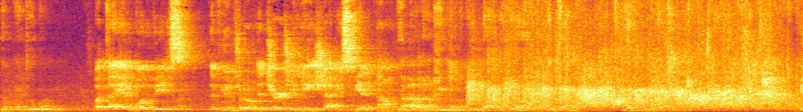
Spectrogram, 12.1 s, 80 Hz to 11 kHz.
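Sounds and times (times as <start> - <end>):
faint man's voice: 0.0 - 12.0
audience applauding: 7.0 - 12.0.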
